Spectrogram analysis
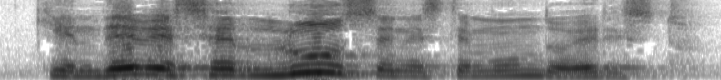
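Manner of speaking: usual speaking voice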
